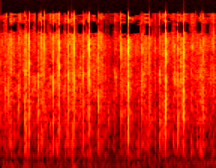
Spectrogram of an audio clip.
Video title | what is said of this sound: Snow cap vs no snow cap, a demo showing the difference with this unique mixative | you wanna shake it until you hear that metal ball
